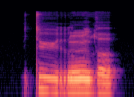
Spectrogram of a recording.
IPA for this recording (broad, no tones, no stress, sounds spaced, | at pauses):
t y r ũ ʎ ʌ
